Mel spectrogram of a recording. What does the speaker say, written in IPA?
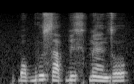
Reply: ɓ ɔ b u s a ɓ ɪ x ɓ ɛ̃ d o

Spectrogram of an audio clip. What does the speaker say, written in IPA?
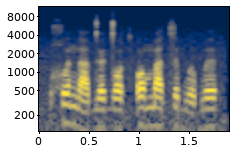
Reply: χʷ ɤ˥ n a˨˩˦ d̪ œ˧˥ d̪ ɔ˦˨ t͡sʼ ɔ˥ m a˥ t͡s ə˥ b ɤ˨˩˦ b ə˥

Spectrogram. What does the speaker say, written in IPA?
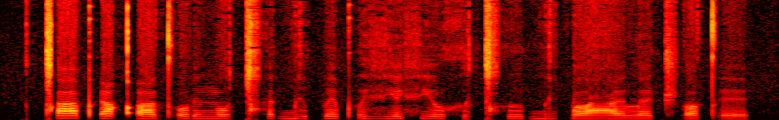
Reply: ǀ a pʼ e qʼ ɯ tʼ o ɾ i n o ǀʰ ɛ ɡ͡b i p e pʼ ɯ vʲ ɛ fʲ e ʊ̯ x ɯ ǀʰ ɯ ɡ͡b i k͡p ʌ ʕ ɛ l ɛ t͡ʃʼ ʌ tʼ e

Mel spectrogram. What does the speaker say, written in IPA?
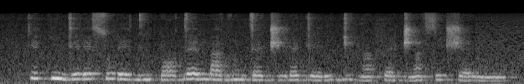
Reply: k e˦ k ĩ˦˨ ɡ e˨˦ ɾ e˦ s u˦ ɾ e˧ d ĩ˨ k͡p ɔ˨˦ d ɛ˦ m a˦˨ d ũ˧ d ɛ˧ d͡ʒ i˨ ɾ ɛ˧ ɡ e˨ ɾ i˨˦ ɡ i˦˨ ɡ ã˨ f ɛ˧ d͡ʒ ã˧ s i˦ ʃ ɛ˧ l ũ˨

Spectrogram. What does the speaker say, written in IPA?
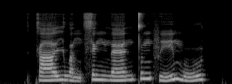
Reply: k aː˨˧ j w ɐ˨˩ ŋ s ɪ˧ ŋ n̪ ɛː˨˧ n t̪ ʊ˥ ŋ f iː˨˥ m uː˨˥ t̚

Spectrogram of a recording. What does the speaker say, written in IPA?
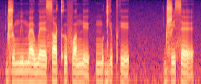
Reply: ɖ͡ʐ ʊ m i m æ w ɛ s ɑ kʼ ʊ f ɒ n ɪ | m ʊ ɡ j ɪ pʰ ɪ | ɖ͡ʐ i s ɛ

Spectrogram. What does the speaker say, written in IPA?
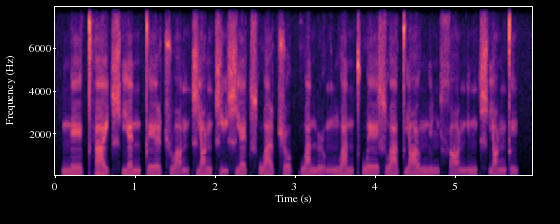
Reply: n̪ e˧˥ ɪ̯ t̪ʰ a˥˩ ɪ̯ t͡ɕʰ j ɛ˥ n t̪ e˧˥ ɪ̯ ʈ͡ʂ w ɑ̰˨˩ ŋ t͡ɕ j ɑ˥˩ ŋ t͡ɕ ḭ˨˩ ɕ j ɛ˧˥ t͡sʰ w ä˥˧ ʈ͡ʂ o˥˧ ʊ̯ k w a˥˩ n ɻ ʊ̰˨˩ ŋ n̪ w a˥˧ n t̪ʰ w e˥˧ ɪ̯ s w ä˥˩ t̪ j ɑ˥ ʊ̯ n̪ y˧˥ n x ɑ̰˨˩ ŋ i˥ n t͡ɕʰ j ɑ˥˩ ŋ t̪ i˩

